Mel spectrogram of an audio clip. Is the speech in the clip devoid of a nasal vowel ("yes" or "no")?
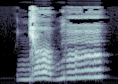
no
